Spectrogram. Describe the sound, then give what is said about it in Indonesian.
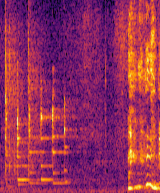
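A phone rings out on an outgoing call with a short series of bright electronic tones, fairly clear, before a voice starts speaking near the end. “kita kita harus kita aku telepon”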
